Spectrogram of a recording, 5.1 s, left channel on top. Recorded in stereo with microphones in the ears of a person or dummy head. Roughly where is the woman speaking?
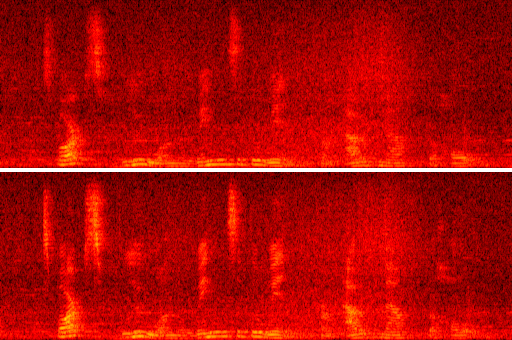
Right.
